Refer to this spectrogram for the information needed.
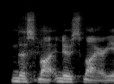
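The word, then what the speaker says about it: Nussmeier: Neusmeyer? – Neusmeyer, yeah.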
